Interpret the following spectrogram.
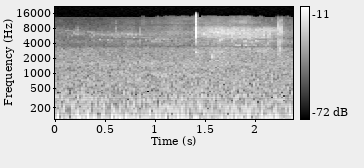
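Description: Steady light wind rumble on the microphone with an even hiss, and one short sharp click about one and a half seconds in.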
